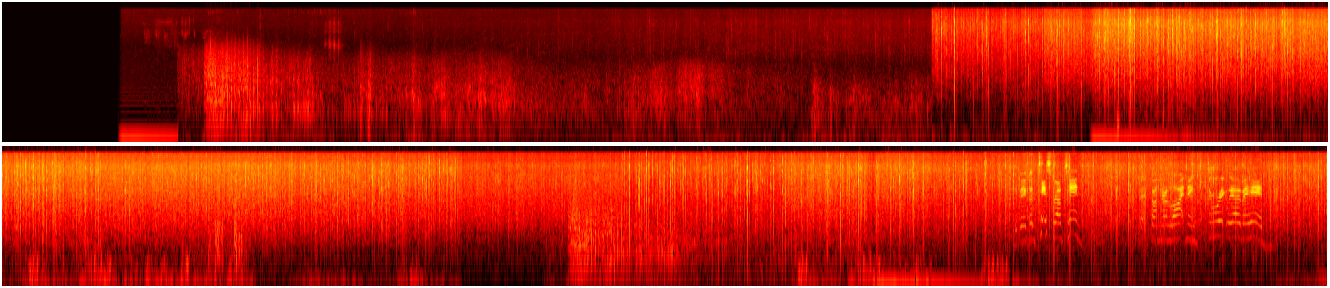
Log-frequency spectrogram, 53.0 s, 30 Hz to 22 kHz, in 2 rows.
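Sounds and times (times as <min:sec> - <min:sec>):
low thunder rumbling: 0:03.5 - 0:35.8, 0:37.3 - 0:53.0
heavy rain hissing: 0:17.8 - 0:53.0.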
